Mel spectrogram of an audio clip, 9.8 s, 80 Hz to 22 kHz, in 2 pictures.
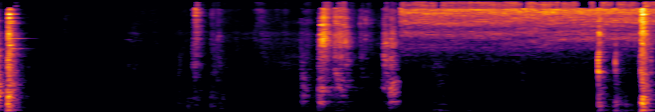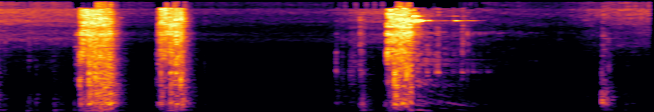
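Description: A pneumatic impact wrench with a 35 mm socket loosens the nut on a scooter's MVT ignition rotor in a few short, loud rattling bursts, separated by quieter workshop clatter.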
